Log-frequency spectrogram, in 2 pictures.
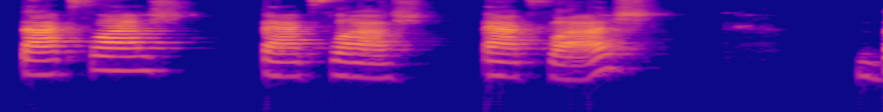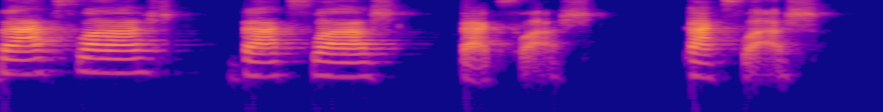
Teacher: So stress syllable number one back unstress slash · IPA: /ˈbæk.slæʃ/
